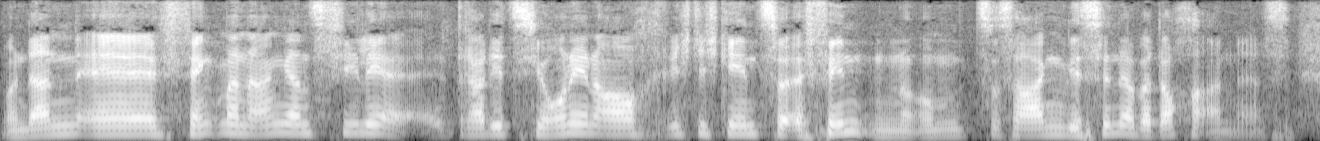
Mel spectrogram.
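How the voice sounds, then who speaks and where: A man talks with an ordinary speaking voice, a fairly high pitch, ordinary pitch variation and a moderate pace. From Franconia, Bavaria. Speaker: university Japan studies scholar. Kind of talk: panel Q&A at live event.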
